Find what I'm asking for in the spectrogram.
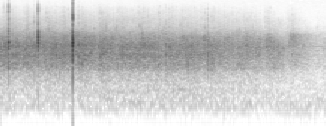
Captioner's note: applause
